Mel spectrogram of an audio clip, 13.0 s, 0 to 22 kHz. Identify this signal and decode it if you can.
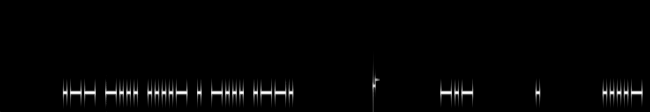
Morse code, heard as a keyed tone, about 17 wpm, spaced as for 11 wpm, 700 Hz. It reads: WB4EBP KE4
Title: USA Call Signs - 6 Characters - 6x Character Spacing - 17wpm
